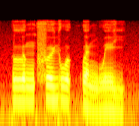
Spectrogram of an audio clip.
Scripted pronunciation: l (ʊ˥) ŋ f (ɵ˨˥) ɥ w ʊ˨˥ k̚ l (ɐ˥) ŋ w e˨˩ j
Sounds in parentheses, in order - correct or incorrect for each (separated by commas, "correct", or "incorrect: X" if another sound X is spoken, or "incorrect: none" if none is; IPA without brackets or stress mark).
correct, incorrect: ɵ˥, incorrect: ɐ˨˩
